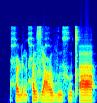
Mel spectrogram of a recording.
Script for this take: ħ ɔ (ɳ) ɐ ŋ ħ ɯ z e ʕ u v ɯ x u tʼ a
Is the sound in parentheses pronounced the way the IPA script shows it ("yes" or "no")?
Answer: yes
